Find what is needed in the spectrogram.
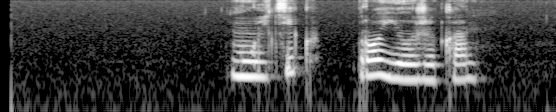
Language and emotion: Russian, neutral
